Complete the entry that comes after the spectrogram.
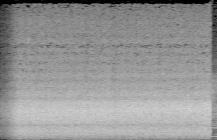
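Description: Floodwater from heavy rains rushes loudly and steadily through city neighborhoods, a dense, unbroken roar of churning water that holds for about three seconds before abruptly cutting off, with no voices.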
